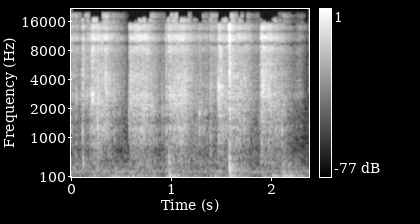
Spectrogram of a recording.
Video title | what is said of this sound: চ্যাপা শুঁটকির লোভনীয় রেসিপি,মুখে স্বাদ লেগে থাকবে এইভাবে ভর্তা বানালে আঙ্গুল চেটেপুটে খাবে সবাই!! | মচমচে মরিচ টেলে নিয়েছি। ঝনঝন শব্দ শুনে বুঝতে পেরেছেন।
